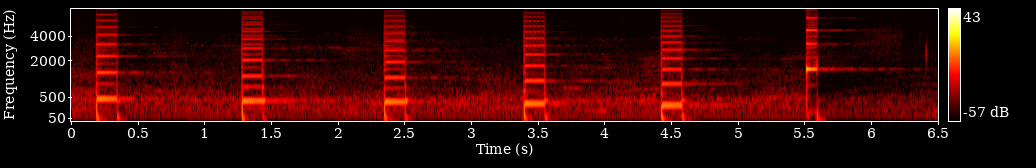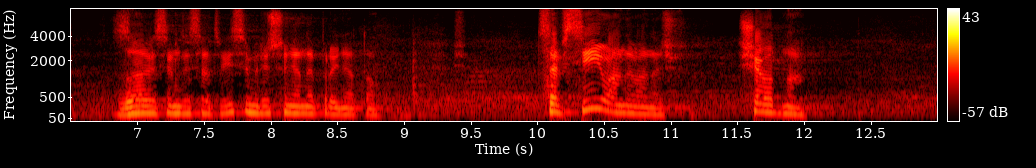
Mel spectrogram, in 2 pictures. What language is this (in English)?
Ukrainian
